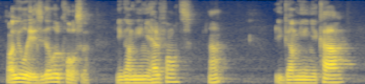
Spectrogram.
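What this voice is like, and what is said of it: Slowed, heavy Boston accent. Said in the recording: “the Boston accent, this accent ... I'm not doing it as Boston for the podcast, but imagine talking to me in person. Let me slow it down a little bit.”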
